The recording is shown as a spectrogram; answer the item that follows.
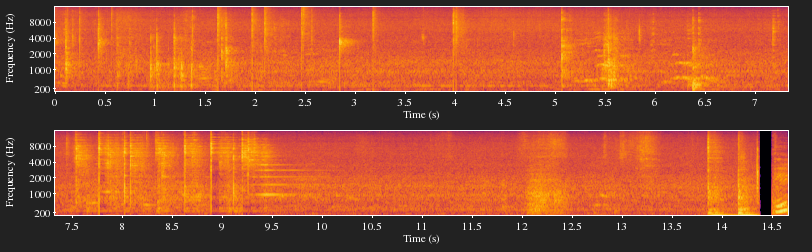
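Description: Oil sizzling in an aluminium kadai with a tempering of mustard seeds, urad dal and dried red chillies, while a perforated steel ladle stirs and scrapes, clinking and knocking against the pan. The clinks come thickest around the middle, then give way for a couple of seconds to a quieter, steady sizzle before more knocks near the end.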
